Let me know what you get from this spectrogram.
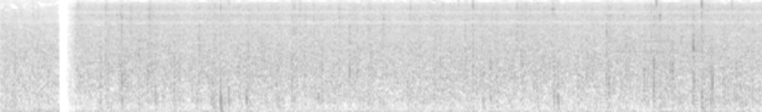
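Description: Faint, light rain falling on forest leaves: a soft, even hiss with scattered drop ticks. It cuts out completely for a moment a little over half a second in.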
